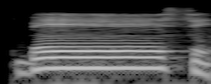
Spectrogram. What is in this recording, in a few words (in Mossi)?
"beese", moore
